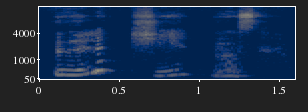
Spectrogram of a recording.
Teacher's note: Буква Л читается очень мягко, как будто бы с мягким знаком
